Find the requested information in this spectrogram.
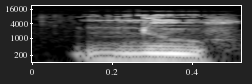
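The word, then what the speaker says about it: nous: o n s for new okay new okay remember final s is not pronounced okay and then this o n together they will give you the sound okay all right let's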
